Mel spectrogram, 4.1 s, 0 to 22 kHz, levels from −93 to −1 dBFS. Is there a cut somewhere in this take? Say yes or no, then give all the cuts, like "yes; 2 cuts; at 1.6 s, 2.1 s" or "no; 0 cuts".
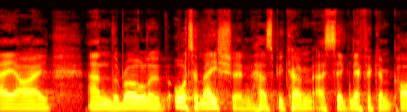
no; 0 cuts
